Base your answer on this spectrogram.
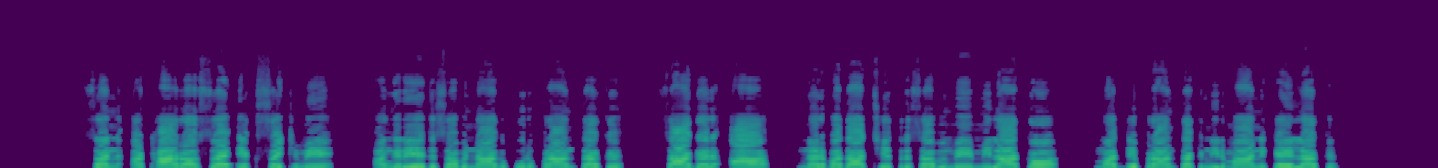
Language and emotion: Maithili, neutral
